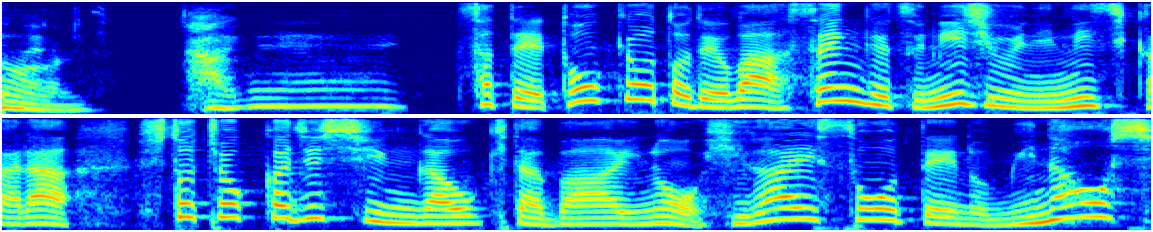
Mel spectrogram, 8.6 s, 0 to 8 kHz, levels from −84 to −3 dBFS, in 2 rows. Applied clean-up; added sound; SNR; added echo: neural mask model Resemble Enhance denoiser.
